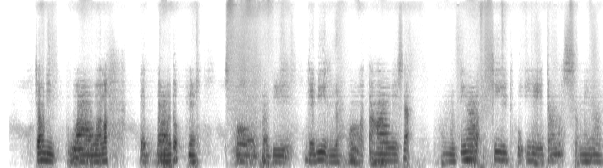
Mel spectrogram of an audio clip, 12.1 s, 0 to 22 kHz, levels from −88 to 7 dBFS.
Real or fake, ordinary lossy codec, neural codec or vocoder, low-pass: fake; none; codec, 44.1 kHz, 0.9 kbps, DAC; none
